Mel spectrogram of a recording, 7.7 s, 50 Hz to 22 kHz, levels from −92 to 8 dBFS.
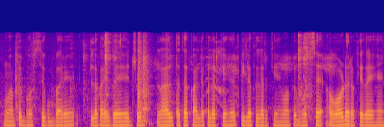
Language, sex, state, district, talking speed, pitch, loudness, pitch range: Hindi, male, Rajasthan, Churu, 210 wpm, 115 Hz, -19 LUFS, 115-120 Hz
